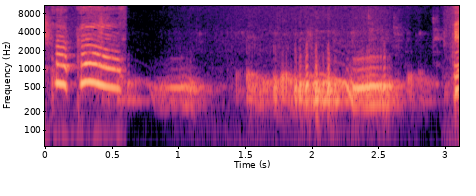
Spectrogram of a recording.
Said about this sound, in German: Die Tauben kommen zurück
